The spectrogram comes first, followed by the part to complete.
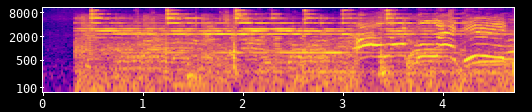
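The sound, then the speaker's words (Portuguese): A small tourist train circulates through the busy Praça da Autonomia at the Christmas village in Funchal amid a steady wash of crowd chatter, with ringing bell-like tones and children's voices rising and falling over the constant background noise. “Há jogos tradicionais, várias atividades e um comboio que circula na Praça da Autonomia”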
